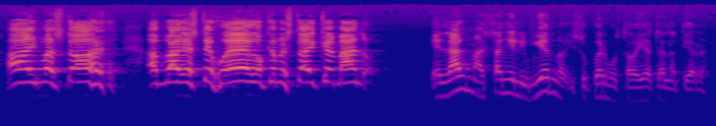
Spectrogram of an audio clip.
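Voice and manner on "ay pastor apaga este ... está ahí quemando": high, loud, slow wailing plea; pleading sufferer. Acted. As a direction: beg the pastor in a much higher, louder voice. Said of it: "la gente grita". (súplica aguda y fuerte de un enfermo)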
